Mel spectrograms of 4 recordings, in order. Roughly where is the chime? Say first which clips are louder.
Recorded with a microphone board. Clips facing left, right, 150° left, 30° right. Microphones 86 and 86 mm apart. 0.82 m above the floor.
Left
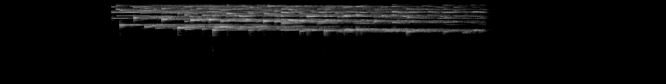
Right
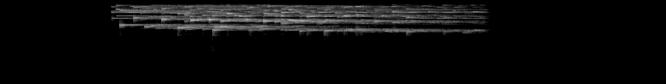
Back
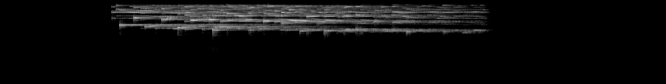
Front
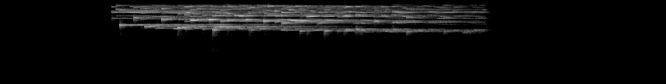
Right 1 dB, back 1 dB; ahead.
